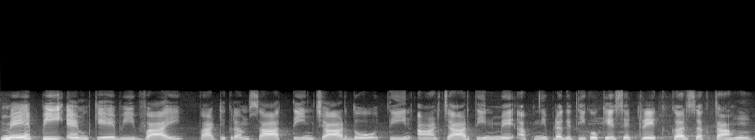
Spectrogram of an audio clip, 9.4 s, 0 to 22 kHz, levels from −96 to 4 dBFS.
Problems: none marked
